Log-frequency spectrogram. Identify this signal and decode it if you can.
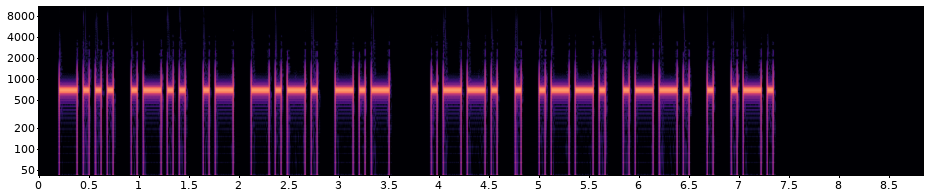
Morse code, heard as a keyed tone, about 20 wpm, 700 Hz. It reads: BLACK PEPPER
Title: Sets of 5 Words Encore 20wpm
